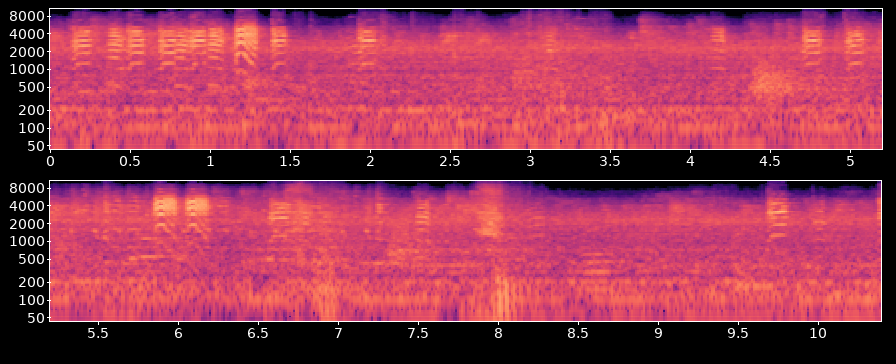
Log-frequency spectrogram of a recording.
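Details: Zebra finch parents busy feeding newly hatched and fledged babies in a cage; dense run of rapid nasal calls early, then scattered honks and squeaky notes throughout.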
